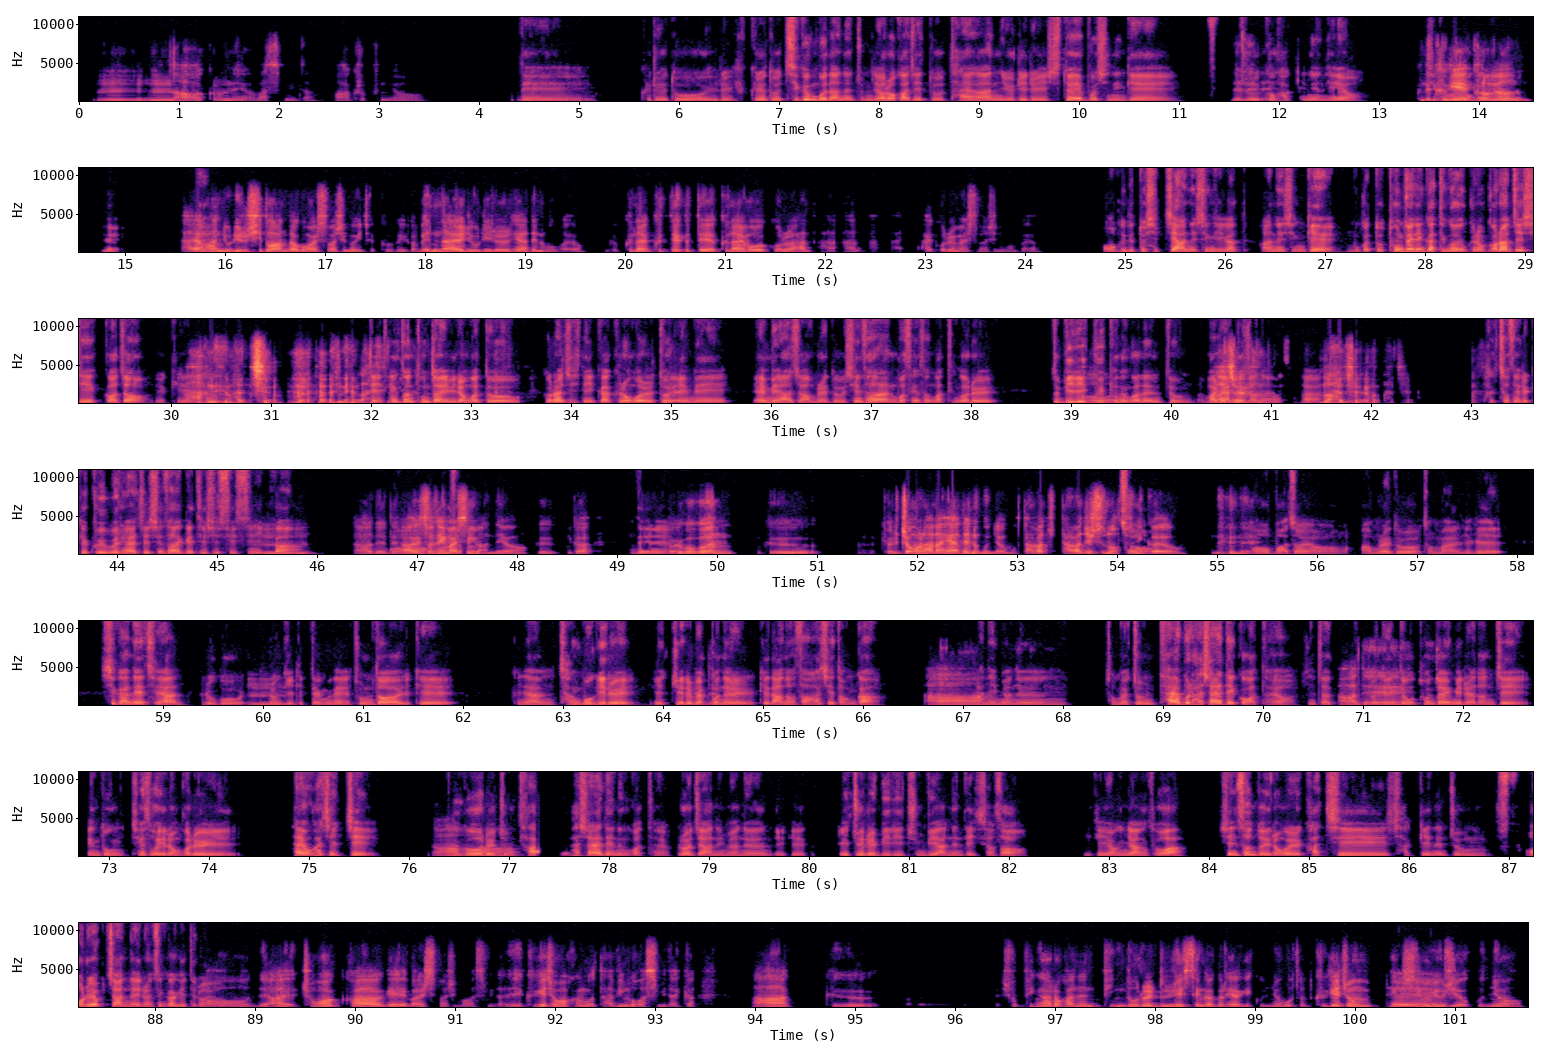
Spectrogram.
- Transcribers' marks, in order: other background noise; laughing while speaking: "아 네. 맞죠. 네. 맞습니다"; other noise; laughing while speaking: "맞아요. 맞아요, 맞아요"; unintelligible speech; laughing while speaking: "네네"
- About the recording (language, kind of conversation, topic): Korean, advice, 간편한 식사로 영양 균형을 유지하려면 일주일 식단을 어떻게 계획해야 할까요?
